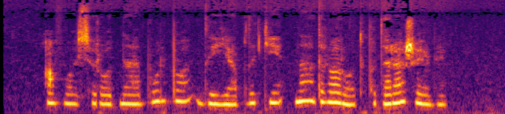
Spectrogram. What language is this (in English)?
Belarusian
